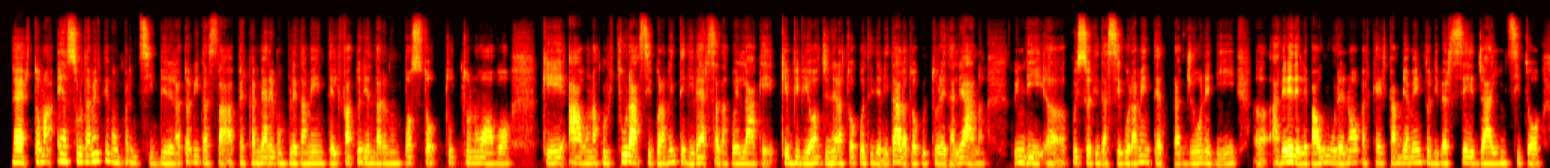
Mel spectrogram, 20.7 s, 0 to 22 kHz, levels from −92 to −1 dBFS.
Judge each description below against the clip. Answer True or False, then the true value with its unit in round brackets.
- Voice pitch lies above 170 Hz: False (135 Hz)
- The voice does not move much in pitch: True (2.1 semitones)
